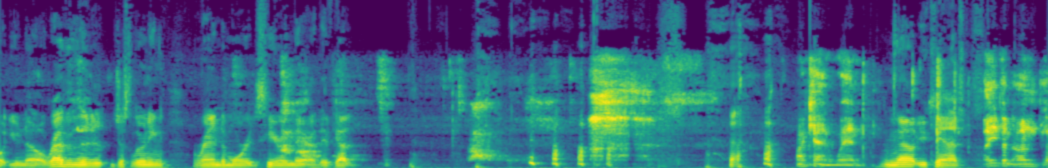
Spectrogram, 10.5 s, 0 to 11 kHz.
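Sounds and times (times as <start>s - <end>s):
speech: 0.0s - 4.2s, 5.5s - 6.4s, 7.3s - 10.4s
dog barking: 2.8s - 3.6s, 4.7s - 5.1s
laughter: 4.7s - 8.0s.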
